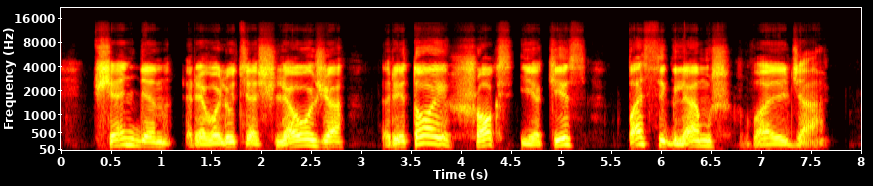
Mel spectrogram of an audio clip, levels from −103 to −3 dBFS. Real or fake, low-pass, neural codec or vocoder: fake; 14.4 kHz; vocoder, 44.1 kHz, 128 mel bands, Pupu-Vocoder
